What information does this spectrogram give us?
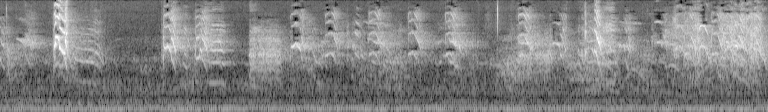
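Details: Parakeets of various kinds in a walk-in aviary at a parrot zoo: scattered harsh squawks and buzzy chattering bursts from several birds, one sharp loud call near the start, a low hum beneath.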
